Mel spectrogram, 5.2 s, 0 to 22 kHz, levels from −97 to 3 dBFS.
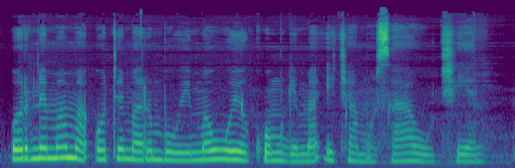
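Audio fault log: Nothing stood out on listening to the speech in this recording.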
